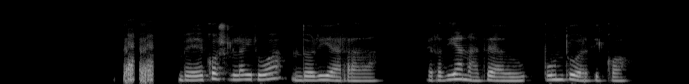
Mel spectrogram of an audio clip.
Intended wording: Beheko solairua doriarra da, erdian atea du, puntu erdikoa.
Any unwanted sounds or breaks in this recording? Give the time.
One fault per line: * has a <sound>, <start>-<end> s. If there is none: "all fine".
* has a laugh, 1.2-1.5 s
